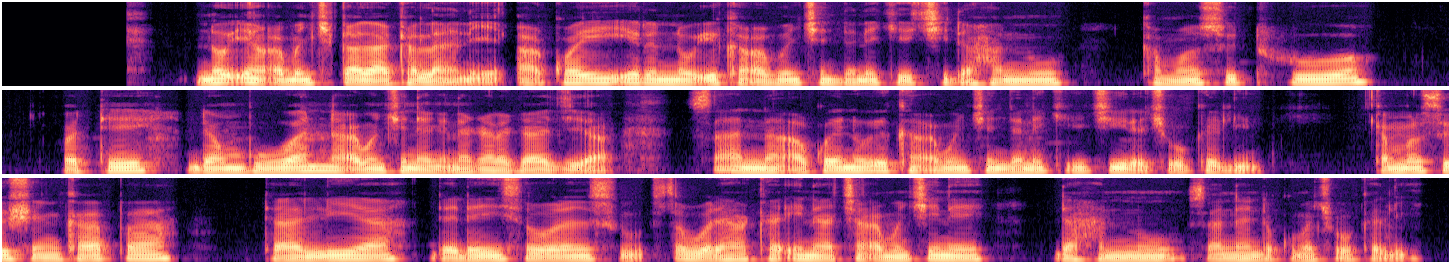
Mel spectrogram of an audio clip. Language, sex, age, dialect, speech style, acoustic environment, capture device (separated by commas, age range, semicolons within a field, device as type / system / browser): Hausa, male, 25-34, Nigeria - Kano, happy; relaxed; excited; anxious, people talking; nature; silence; music, mobile / Linux / Chrome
